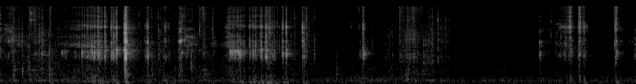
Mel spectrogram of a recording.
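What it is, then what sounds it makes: Dry bar soap. A utility knife shaves dry flakes from a solid, rectangular, copper-painted bar of dry soap with a yellow-orange interior, held in the hand. Short, crisp, bright scraping and crackling strokes repeat in quick bursts, with a sharp louder scrape just after one second. A near-silent pause comes around the five-second mark before the shaving resumes.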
